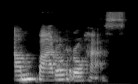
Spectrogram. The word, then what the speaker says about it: Amparo Rojas: Amparo Rojas.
